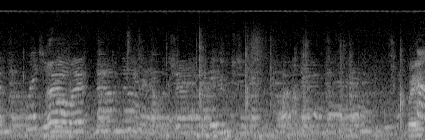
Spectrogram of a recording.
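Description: Acoustic guitar playing, with voices singing or talking over it.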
